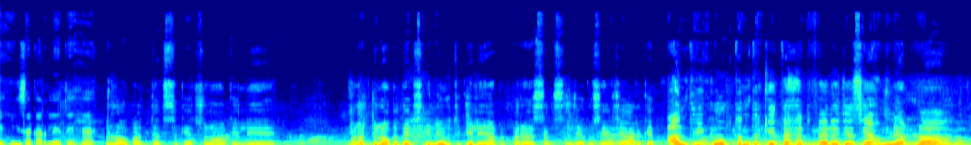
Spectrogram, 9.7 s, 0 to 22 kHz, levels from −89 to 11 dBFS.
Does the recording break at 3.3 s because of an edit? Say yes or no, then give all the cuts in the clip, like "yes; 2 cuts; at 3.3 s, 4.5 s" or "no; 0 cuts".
no; 2 cuts; at 1.0 s, 6.6 s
